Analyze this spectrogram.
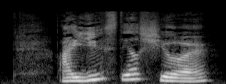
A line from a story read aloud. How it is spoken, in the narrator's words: the girl said purringly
